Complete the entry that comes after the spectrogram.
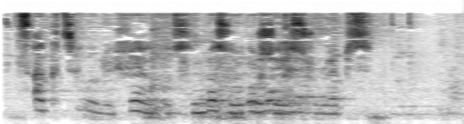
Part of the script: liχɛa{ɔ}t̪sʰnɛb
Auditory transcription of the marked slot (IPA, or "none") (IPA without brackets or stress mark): ɔ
